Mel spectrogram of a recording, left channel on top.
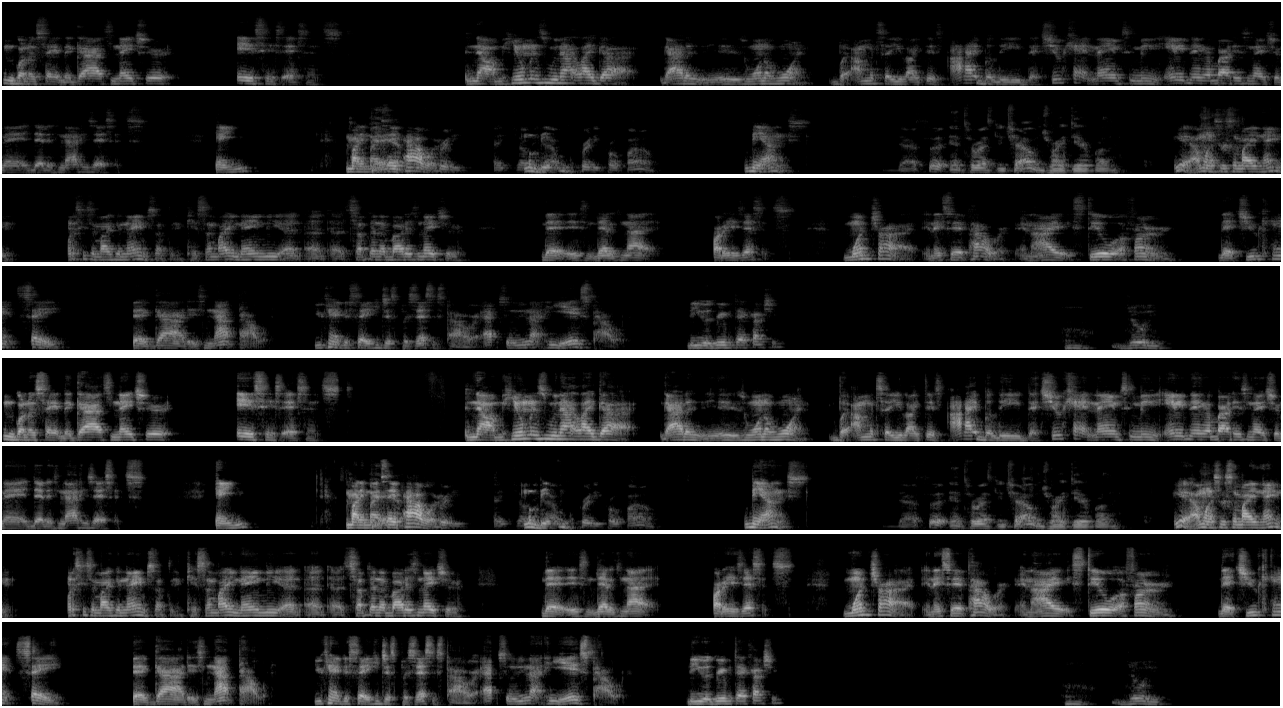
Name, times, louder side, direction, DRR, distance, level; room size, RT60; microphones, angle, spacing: voice 1, 0.0-1.7 2.3-3.4 4.6-14.2 14.7-15.3 16.2-17.2 18.0-18.5 20.2-20.9 24.5-25.7 26.2-30.5 31.0-32.1 32.7-37.3 37.7-39.0 39.7-41.0 41.5-44.6 45.2-46.2, right 6 dB, 65° right, 0.4 m, -31 dB
voice 2, 16.5-17.4 17.7-19.3 21.7-24.0 24.8-25.2, right 1 dB, ahead, 0.6 m, -40 dB
voice 3, 49.0-49.9, equal, 40° left, 2.4 m, -42 dB
4.5 x 3.6 x 3.1 m
head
